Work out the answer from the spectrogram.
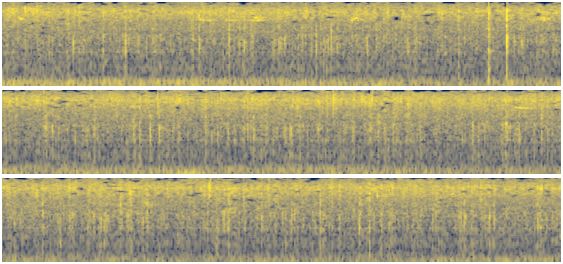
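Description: Steady rain falling on a puddle and wet gravel, a dense hiss of many small drop impacts over a low rumble, with a sharper single drip about three seconds in.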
